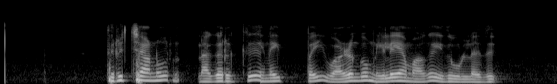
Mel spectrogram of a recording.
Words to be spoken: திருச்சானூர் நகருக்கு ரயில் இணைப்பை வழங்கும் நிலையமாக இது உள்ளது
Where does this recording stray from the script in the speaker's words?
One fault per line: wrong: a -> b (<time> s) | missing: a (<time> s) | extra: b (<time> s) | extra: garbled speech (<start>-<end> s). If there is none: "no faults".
missing: ரயில் (2.5 s)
